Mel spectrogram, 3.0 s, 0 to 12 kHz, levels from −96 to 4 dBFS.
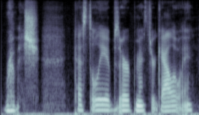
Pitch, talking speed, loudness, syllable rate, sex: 145 Hz, 100 wpm, -16 LUFS, 5.2 syllables/s, female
